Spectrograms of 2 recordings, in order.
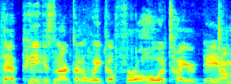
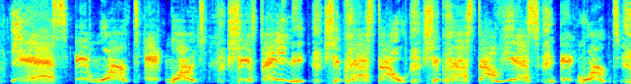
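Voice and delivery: triumphant glee; much slower than usual. Acted. Spell works, triumphant cheering.

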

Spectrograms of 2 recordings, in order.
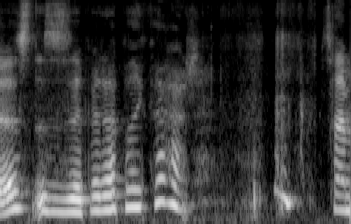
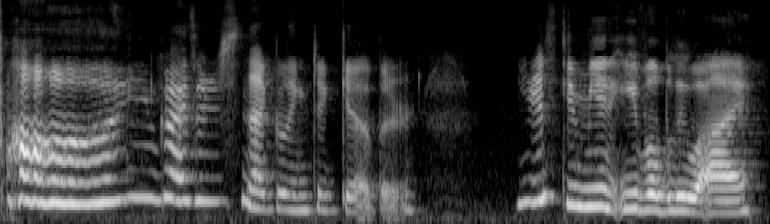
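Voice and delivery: high, drawn-out fond coo; cooing at pets; 5 semitones higher than usual. Real, not acted. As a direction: gush over snuggling dogs in a high voice. Cooing at snuggling dogs.

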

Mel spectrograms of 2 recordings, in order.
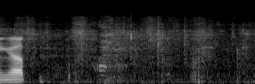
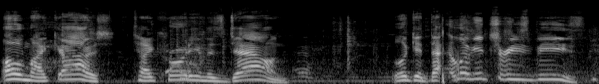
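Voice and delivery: amazed play-by-play; 6 semitones higher than usual. Acted. Commentator sees a man lifted, high stretched amazement. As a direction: stretch the words in awe.

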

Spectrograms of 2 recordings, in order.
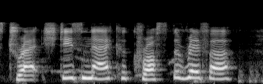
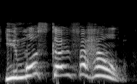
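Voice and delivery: urgent cry; 10 semitones higher than usual. Acted. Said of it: "cried the mother dinosaur".

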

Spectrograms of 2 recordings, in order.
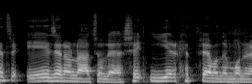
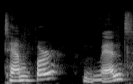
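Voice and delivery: slow drilled word; 5 semitones higher, much slower than usual. Shown as a demonstration. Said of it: "মাঝখানে একটা এ আছে".

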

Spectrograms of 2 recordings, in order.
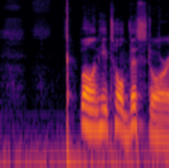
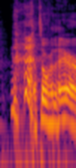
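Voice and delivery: said through a real laugh, higher and louder; 8 semitones higher, 9 dB louder, slower than usual. Real, not acted. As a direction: laugh the words out. Laughing during banter.

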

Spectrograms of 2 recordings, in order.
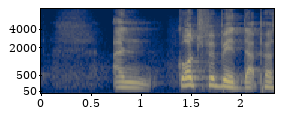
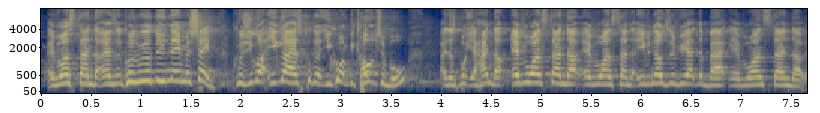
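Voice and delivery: loud, high call to stand up; rally the audience, raised voice; loud commands; 7 semitones higher, 8 dB louder than usual. Real, not acted. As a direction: command the whole room to its feet. Speaker orders audience to stand.

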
